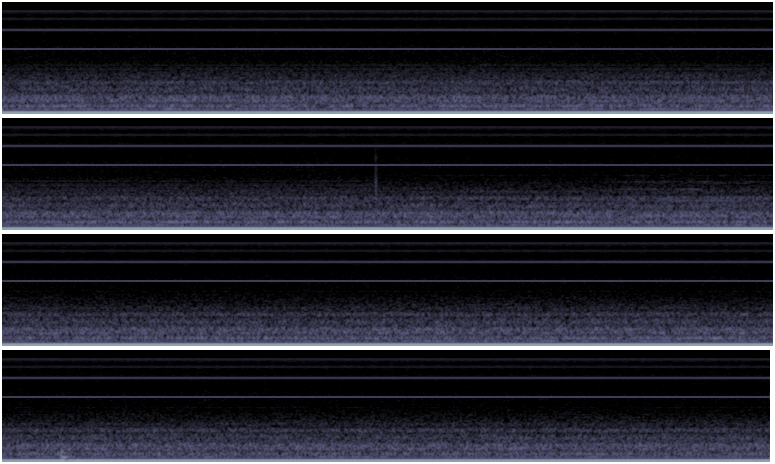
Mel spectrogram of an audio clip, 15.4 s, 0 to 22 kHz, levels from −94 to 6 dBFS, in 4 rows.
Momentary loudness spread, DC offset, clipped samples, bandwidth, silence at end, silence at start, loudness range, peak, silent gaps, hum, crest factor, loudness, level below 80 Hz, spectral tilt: 0 LU; under 0.1%; under 0.1%; 16 kHz; 0 s; 0 s; 0 LU; -26 dBFS; none; 50 Hz at -35 dBFS; 6 dB; -38 LUFS; -34 dBFS; -6 dB/octave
